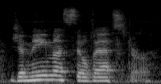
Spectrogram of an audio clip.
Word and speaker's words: Gymnema sylvestre: I'll show it to you here it's it's pronounced Jemima Sylvester but this is the bottle and I saw dr.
